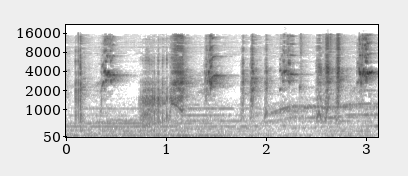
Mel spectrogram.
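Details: Black-winged starling, caged, singing energetically with head-bobbing: a quick run of harsh rasping squawks, buzzy broadband notes and brief whistles, with one clear rising whistle near the end.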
